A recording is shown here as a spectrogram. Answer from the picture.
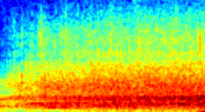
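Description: Audience applause, a dense even clatter of many hands, swelling steadily louder.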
